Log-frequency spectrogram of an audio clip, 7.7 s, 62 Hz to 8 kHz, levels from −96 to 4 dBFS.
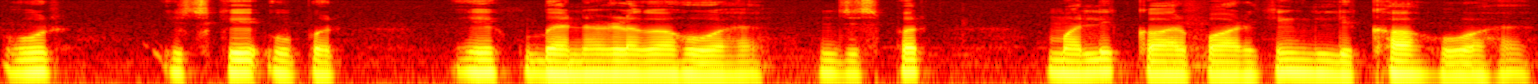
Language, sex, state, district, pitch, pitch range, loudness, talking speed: Hindi, male, Uttar Pradesh, Saharanpur, 115 Hz, 115-125 Hz, -20 LUFS, 125 wpm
